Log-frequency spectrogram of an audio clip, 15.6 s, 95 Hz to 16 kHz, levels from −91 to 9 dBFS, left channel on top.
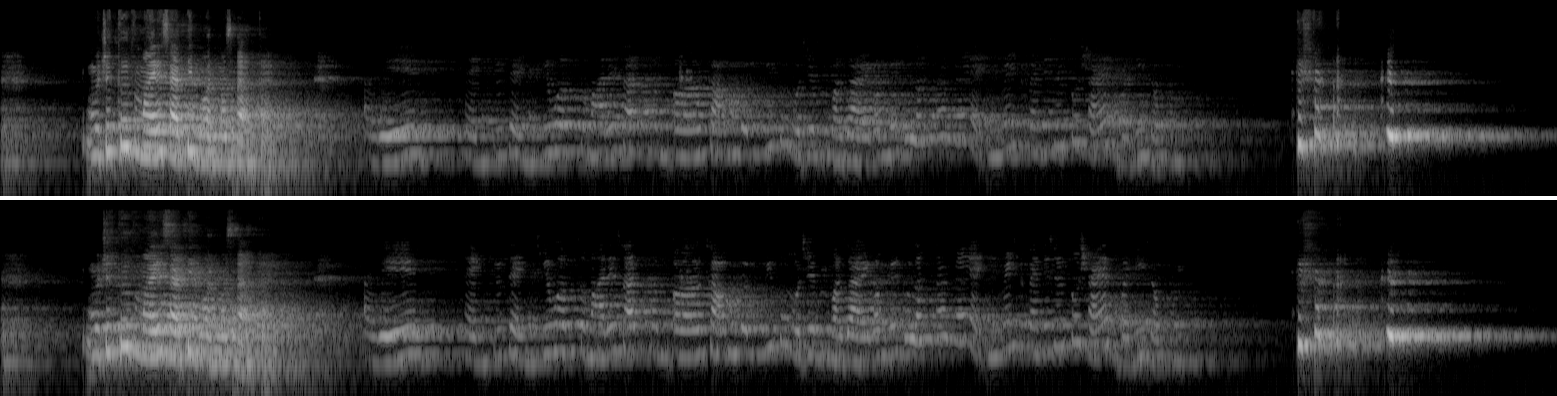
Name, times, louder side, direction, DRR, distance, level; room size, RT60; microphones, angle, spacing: voice 1, 0.8-2.8 13.0-13.5 13.9-14.1, left 2 dB, 40° left, 4 dB, 2.5 m, -29 dB
voice 2, 3.6-4.2 4.6-11.8, right 2 dB, 70° right, 6 dB, 3.5 m, -45 dB
28.5 x 20.5 x 9.9 m, 2.4 s
head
